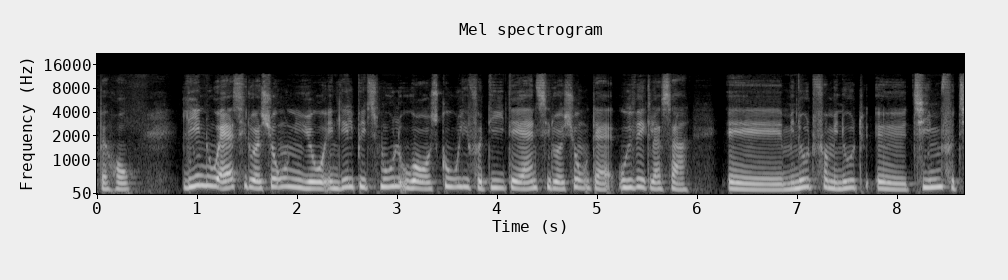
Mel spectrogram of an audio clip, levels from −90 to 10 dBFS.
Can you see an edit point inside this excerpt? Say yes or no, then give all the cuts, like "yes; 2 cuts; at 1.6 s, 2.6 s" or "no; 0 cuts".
no; 0 cuts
